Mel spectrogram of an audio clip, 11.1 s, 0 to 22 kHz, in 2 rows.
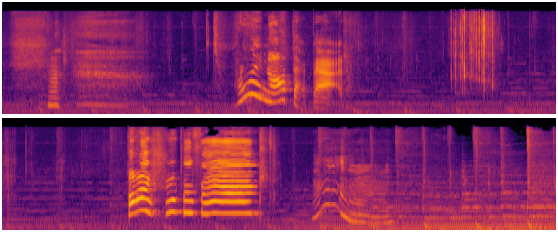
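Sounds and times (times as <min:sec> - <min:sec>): quiet background music: 0:00.0 - 0:11.0
crunchy bite into broccoli: 0:04.4 - 0:06.3.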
